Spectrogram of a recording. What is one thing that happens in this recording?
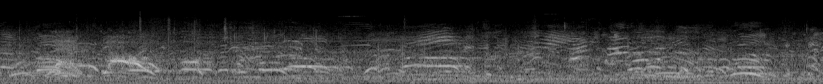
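Many young players shout and call to each other from across an open field.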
